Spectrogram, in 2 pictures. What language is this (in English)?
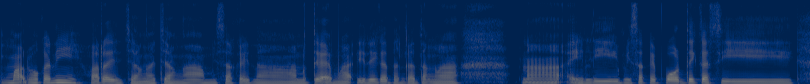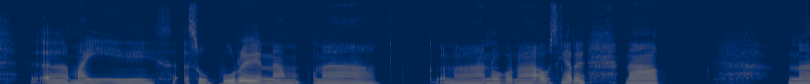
Bima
